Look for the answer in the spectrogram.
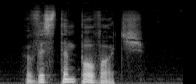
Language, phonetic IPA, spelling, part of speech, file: Polish, [ˌvɨstɛ̃mˈpɔvat͡ɕ], występować, verb, Pl-występować.ogg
